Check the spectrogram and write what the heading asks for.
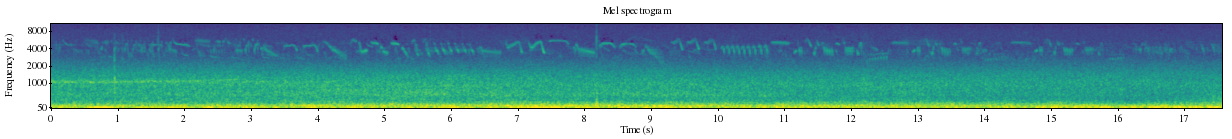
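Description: Antonov An-12BP's four Ivchenko AI-20 turboprop engines at take-off power, a steady deep rumble as the freighter rolls away down the runway; a faint high whine fades out in the first couple of seconds. Small birds chirp and warble continuously over it.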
